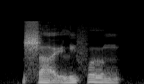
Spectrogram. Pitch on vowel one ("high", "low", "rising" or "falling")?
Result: low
